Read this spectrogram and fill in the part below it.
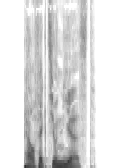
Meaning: second-person singular present of perfektionieren
- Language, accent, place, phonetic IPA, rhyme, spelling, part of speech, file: German, Germany, Berlin, [pɛɐ̯fɛkt͡si̯oˈniːɐ̯st], -iːɐ̯st, perfektionierst, verb, De-perfektionierst.ogg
